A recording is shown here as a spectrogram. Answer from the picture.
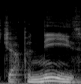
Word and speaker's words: Japanese: Some suffixes are always stressed as the final syllable in a word.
